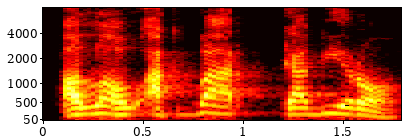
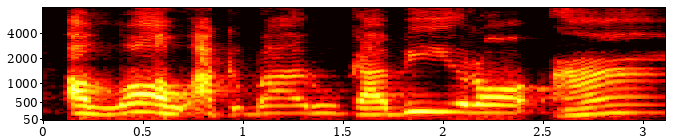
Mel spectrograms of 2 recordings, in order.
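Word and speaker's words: الله أكبر كبيرا: Roh tu doma. Baris depan. Cara bacanya, Allahu Akbaru kabira. Itu cara betul.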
